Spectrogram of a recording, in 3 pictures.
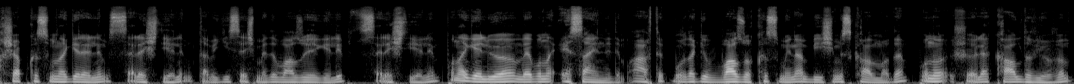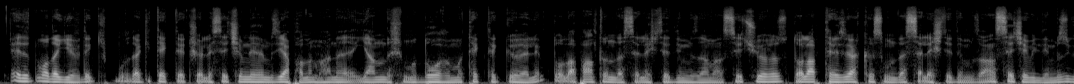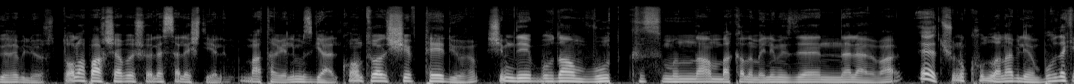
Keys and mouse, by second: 0.7 click, 1.2 click, 3.7-5.6 drag, 6.5 click, 7.3 Tab, 9.9 click, 10.7 Tab, 11.6 click, 13.1 middle click, 13.9 shift+middle click, 14.2 middle click, 14.7 shift+middle click, 15.2 click, 16.1 click, 16.4 click, 17.7 click, 20.8 click, 21.8 click, 22.9 click, 23.6 click, 24.0 middle click, 25.0 ctrl+shift+t.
